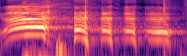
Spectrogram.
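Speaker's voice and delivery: loud, high burst of belly laughter; big laugh. Real, not acted. 설교자가 농담 뒤에 웃음. (크게 터뜨리는 웃음)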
